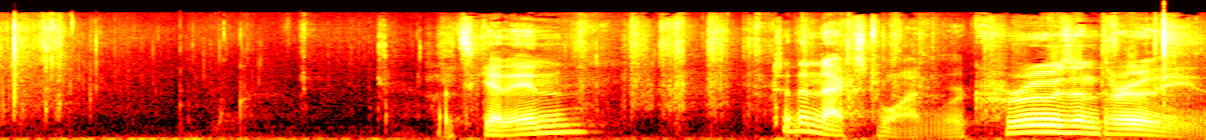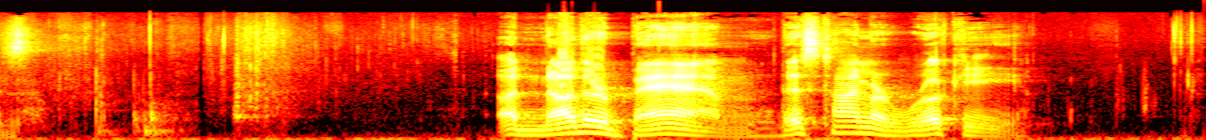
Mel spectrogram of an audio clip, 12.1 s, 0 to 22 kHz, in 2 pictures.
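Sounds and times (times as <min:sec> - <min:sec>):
paper envelope crinkling: 0:00.0 - 0:01.3, 0:01.9 - 0:08.0.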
